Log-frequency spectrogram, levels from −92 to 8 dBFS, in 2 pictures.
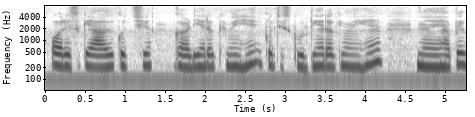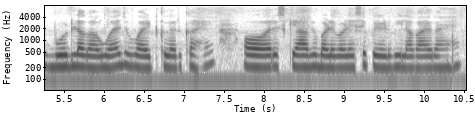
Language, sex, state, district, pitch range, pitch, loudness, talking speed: Hindi, female, Chhattisgarh, Kabirdham, 200-220 Hz, 210 Hz, -31 LUFS, 180 wpm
